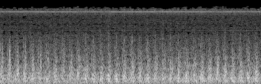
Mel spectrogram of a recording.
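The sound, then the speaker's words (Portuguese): A helicopter roars overhead, its rotor blades beating in a fast, steady thumping rhythm over a dense engine drone, loud and continuous with no voices. “Pra esses vagabundos passear de pirocóptero aí.”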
